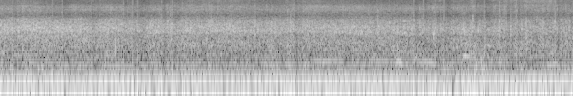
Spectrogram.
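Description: Steady, loud outdoor noise of rain and city traffic with a deep low rumble, and faint voices in the background.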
